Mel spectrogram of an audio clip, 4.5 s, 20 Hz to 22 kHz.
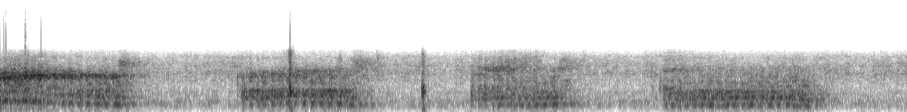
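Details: Female Yorkie puppy, 17 weeks old, growls in a tug-of-war play session with a Jack Russell; gravelly growls in three or four bursts with pauses between, plus a couple of sharp clicks or knocks.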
